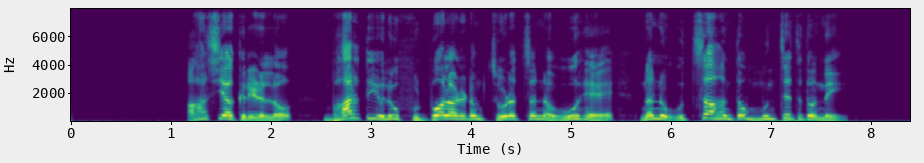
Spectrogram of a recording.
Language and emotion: Telugu, happy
